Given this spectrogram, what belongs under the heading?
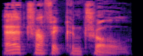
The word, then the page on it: air traffic control: British English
